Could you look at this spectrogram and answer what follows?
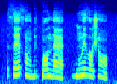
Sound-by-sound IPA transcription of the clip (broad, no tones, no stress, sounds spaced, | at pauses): θ ɛ θ ɔ̃ ɡ͡b y k͡p ɔ n æ | ɡ͡b ũ e̯ ð ɔ ʃ ɔ̃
